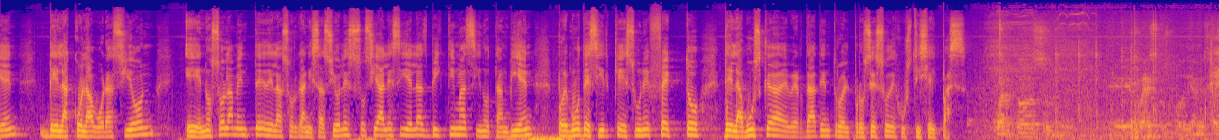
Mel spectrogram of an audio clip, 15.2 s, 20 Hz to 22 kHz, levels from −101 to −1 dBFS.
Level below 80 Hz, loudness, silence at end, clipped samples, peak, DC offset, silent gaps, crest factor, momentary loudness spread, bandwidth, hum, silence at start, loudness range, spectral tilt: -36 dBFS; -21 LUFS; 0 s; under 0.1%; -8 dBFS; under 0.1%; none; 14 dB; 10 LU; 19.5 kHz; none; 0 s; 5 LU; -4 dB/octave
